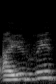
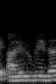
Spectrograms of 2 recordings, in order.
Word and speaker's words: आयुर्वेद: अब वो एक भाषा का हो गया है कि VEDA, तो वेदा वेदा वेदा, लेकिन जो आयुर्वेद पढ़ते हैं वो कभी आयुर्वेदा नहीं बोल सकते, आयुर्वेद बोलेंगे। तो correct pronunciation is आयुर्वेद, नॉट आयुर्वेदा।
